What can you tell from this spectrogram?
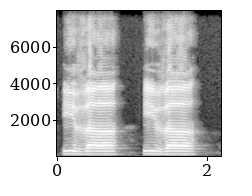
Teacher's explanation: Idza huruf zal keluarkan hujung lidah, tuan-tuan. Keluarkan sikit saja hujung lidah. Cukup keluar aja.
